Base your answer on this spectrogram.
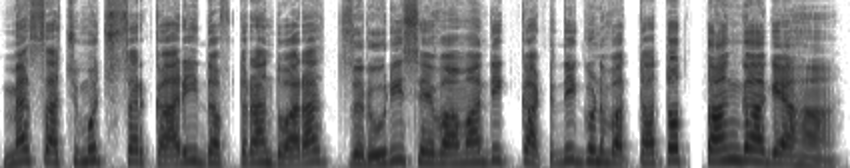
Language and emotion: Punjabi, angry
